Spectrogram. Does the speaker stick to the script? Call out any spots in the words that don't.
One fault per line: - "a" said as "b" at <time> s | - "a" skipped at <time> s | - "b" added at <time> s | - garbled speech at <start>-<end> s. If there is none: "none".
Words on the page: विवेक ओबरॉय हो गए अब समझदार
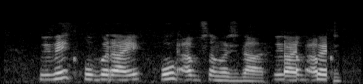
- "गए" skipped at 1.7 s
- garbled speech at 2.7-3.4 s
